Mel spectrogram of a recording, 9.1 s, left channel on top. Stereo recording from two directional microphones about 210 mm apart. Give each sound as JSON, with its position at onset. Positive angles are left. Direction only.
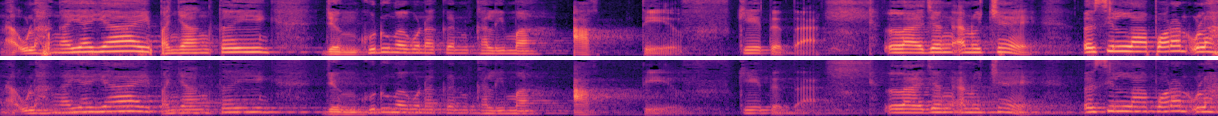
{"t": 0.0, "sound": "speech", "side_deg": 45}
